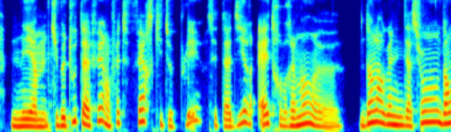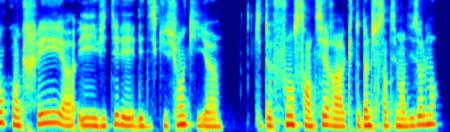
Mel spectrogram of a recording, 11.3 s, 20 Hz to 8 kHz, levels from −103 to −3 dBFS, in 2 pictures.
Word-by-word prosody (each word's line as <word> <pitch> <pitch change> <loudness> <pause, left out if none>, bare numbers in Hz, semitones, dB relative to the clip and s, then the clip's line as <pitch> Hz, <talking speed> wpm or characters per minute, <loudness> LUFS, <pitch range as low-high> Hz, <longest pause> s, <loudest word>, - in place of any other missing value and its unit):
mais 160 0 +4
hem, 155 0 +3
tu 180 - -4
peux 175 - +5
tout 270 +10 -1
à 200 -5 +6
fait, 285 +10 0
en 195 - +2
fait, 235 +7 -5
faire 270 +1 -1
ce - - -10
qui - - -6
te 165 - -5
plaît. 205 - -6
C'est-à-dire 175 +7 -3
être 205 -3 0
vraiment, 180 +6 +3
heu, 80 - -4 0.2
dans 225 +8 +4
l'organisation, 225 +1 +3
dans 225 0 +5
le 240 - +3
concret, 225 +3 -1
heu 165 - -2
et 175 0 -1
éviter 165 +5 -2
les 175 -3 +1
les 165 0 -1
discussions 165 +5 -2
qui, 170 -5 -6
heu, 155 0 -2 0.5
qui 175 - -12
te 170 -1 0
font 200 +6 +2
sentir, 185 -1 -1
heu, 155 -1 0
qui - - -13
te 170 - -4
donnent 175 +1 +3
ce - - -6
sentiment 165 0 -3
d'isolement. 195 +5 -1
180 Hz, 225 wpm, -23 LUFS, 165-210 Hz, 0.5 s, à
